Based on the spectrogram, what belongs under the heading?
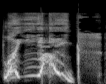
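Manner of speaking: a high, stretched yikes; shocked yikes. Acted. Vlogger reacting to the texts, high shocked yikes. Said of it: "Emotional reaction".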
